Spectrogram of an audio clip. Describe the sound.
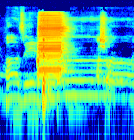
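A quiz buzzer blares once, a loud, harsh electronic buzz lasting about half a second, cutting through a man's ongoing speech, which continues before and after it.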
